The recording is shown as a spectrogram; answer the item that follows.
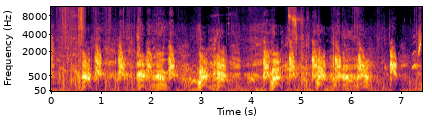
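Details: Large Bucovina Shepherd Dog, described as having a powerful temperament, filmed in 2021, barking in dense, rough, mid-pitched bursts several times a second, with a brief whine mixed in between barks.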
